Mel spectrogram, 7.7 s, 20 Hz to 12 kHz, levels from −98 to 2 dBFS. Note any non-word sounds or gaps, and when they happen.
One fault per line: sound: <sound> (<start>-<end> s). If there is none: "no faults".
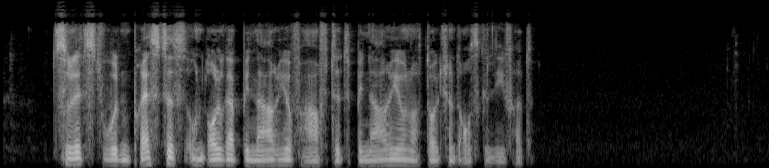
no faults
